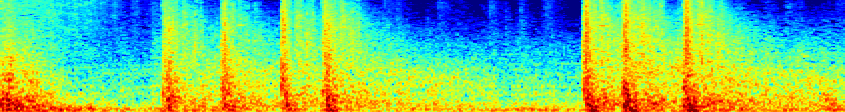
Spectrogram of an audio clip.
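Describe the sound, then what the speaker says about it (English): Bursts of gunfire in a video game, a few quick volleys of rapid shots, with a cluster near the start and another louder group later, over steady game ambience. "I hear shooting."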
